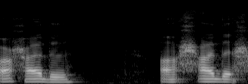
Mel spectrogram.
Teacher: ہا گلے سے رگڑاتے ہوئے، احد، وہ 2 آنکھوں والا ہا نہیں پڑھنا، اس کا معنی بڑا خطرناک ہے، پھر نعوذ باللہ ترجمہ بالکل بگڑ جائے گا، بدل جائے گا، وہ تباہی اور بربادی کا معنی نکل آئے گا۔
